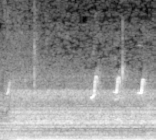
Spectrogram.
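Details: Two newly hatched chicks from an incubator give four thin, high peeps, each a quick up-and-down note, spaced irregularly over a steady mechanical hum.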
